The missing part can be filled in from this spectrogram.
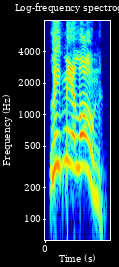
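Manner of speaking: high, agitated shout; panicked, furious cry; angry outburst. Acted. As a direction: snap and yell to be left alone. Dazed man lashes out.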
